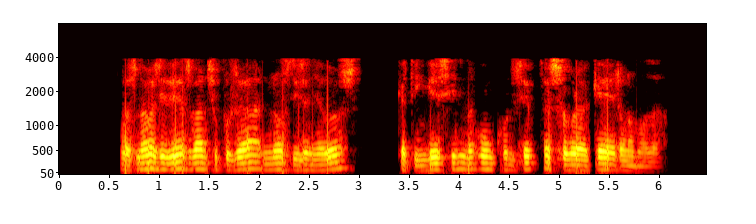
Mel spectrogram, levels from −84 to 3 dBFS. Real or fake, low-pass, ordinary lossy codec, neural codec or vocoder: real; 7.2 kHz; AAC, 16 kbps; none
